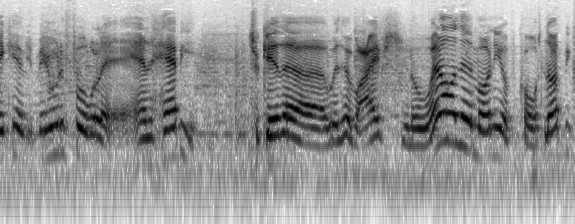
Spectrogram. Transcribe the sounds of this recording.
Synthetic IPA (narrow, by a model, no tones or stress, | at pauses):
ekʰəbjuɾɨfulɨ̃nhæpi | tʰuɡɛðəwɪðəwaɪfsjunoʊæ̃nɔlˠðəmʌniʌv̥kʰɔːsnʌt̚b̥ikʰ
